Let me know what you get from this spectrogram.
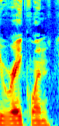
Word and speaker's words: Raiklin: Raiklin. That's spelled R-A-I-K-L-I-N.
